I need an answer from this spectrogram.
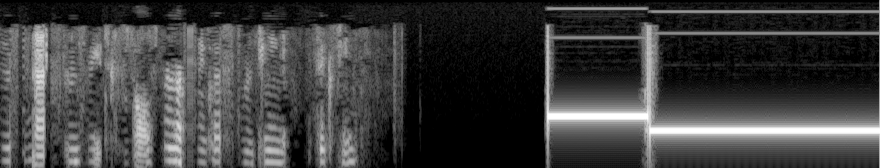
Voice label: Fire, dispatch; Janesville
